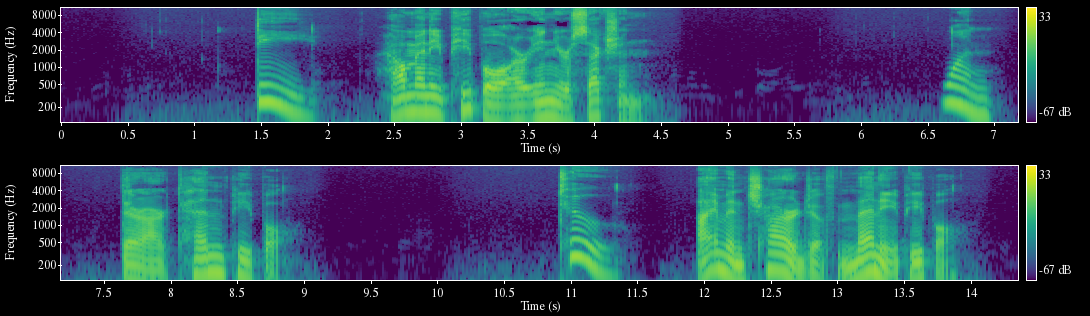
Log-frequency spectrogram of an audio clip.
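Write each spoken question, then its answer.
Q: How many people are in your section?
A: 1: There are 10 people.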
